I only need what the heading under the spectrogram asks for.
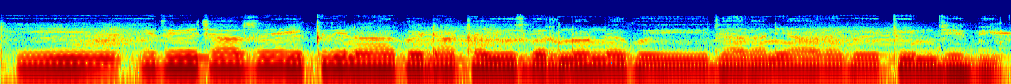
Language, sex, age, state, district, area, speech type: Dogri, male, 30-45, Jammu and Kashmir, Reasi, rural, spontaneous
